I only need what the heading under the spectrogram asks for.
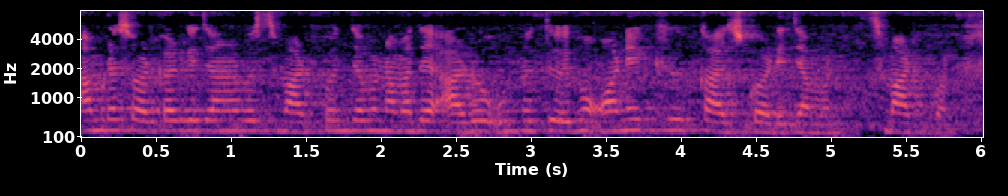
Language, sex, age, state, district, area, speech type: Bengali, female, 18-30, West Bengal, Nadia, rural, spontaneous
